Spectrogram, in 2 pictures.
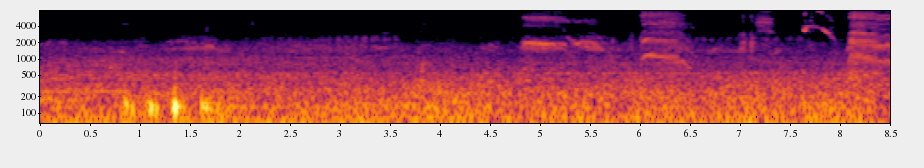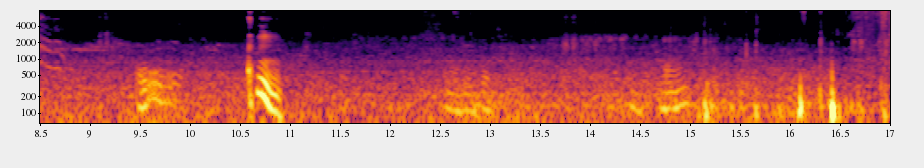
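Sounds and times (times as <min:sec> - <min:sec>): steady low background noise: 0:00.0 - 0:17.0
harsh caw-like bird calls: 0:01.2 - 0:03.7, 0:04.8 - 0:09.5, 0:13.6 - 0:15.5.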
